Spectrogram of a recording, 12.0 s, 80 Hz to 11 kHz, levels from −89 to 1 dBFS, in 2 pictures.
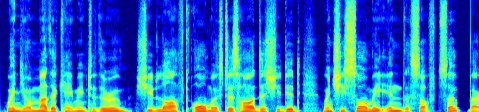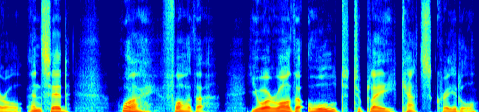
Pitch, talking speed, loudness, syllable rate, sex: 130 Hz, 180 wpm, -18 LUFS, 4.4 syllables/s, male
